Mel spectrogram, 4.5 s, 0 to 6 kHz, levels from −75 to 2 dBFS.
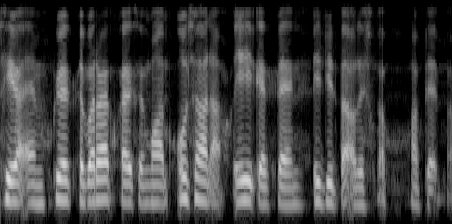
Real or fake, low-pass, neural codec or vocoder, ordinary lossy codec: fake; 5.4 kHz; autoencoder, 44.1 kHz, a latent of 192 numbers a frame, MeloTTS; none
